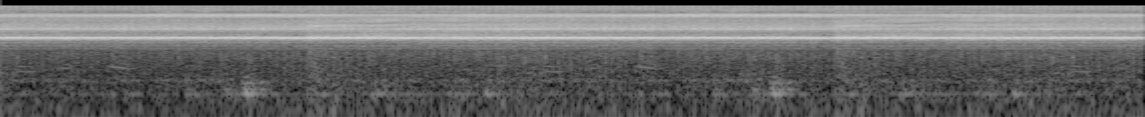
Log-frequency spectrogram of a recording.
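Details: Periodical cicadas, hundreds lining tree trunks and branches after emerging from the ground, feeding and seeking brood mates; an unbroken, loud droning chorus with a steady strong tone and dense hiss above, holding level throughout.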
